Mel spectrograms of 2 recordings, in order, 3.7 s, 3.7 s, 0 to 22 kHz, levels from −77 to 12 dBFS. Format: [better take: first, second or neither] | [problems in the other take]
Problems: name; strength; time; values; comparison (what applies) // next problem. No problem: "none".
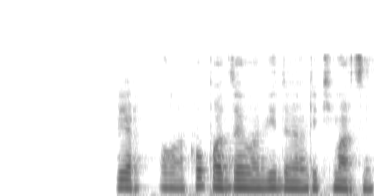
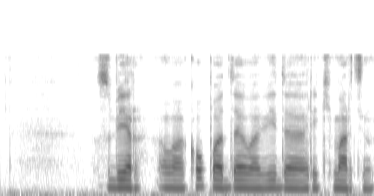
second | noise reduction (neural mask model DeepFilterNet 3)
